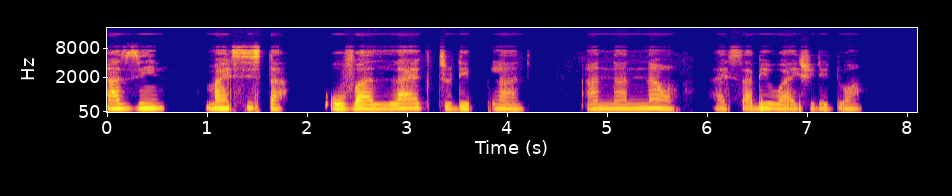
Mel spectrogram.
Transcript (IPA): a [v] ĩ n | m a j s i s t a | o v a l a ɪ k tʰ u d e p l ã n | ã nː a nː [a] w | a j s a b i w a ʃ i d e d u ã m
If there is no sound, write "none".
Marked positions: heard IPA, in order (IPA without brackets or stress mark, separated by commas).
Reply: z, a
